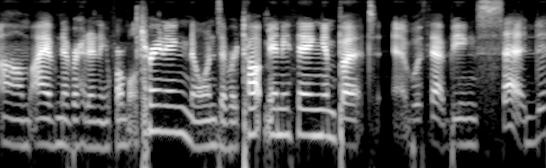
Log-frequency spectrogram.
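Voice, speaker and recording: Noticeable background noise sits under a woman's fairly low, fairly even voice as she talks fairly quickly. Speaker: college student video blogger. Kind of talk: vlog introduction. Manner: monotone; dry, sarcastic delivery.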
